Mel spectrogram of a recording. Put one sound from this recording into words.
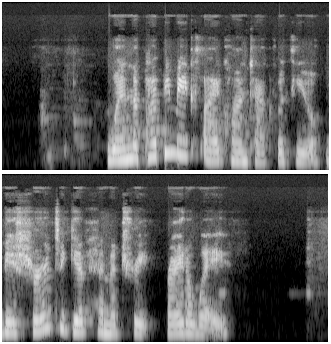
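A woman speaks softly and warmly close by.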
